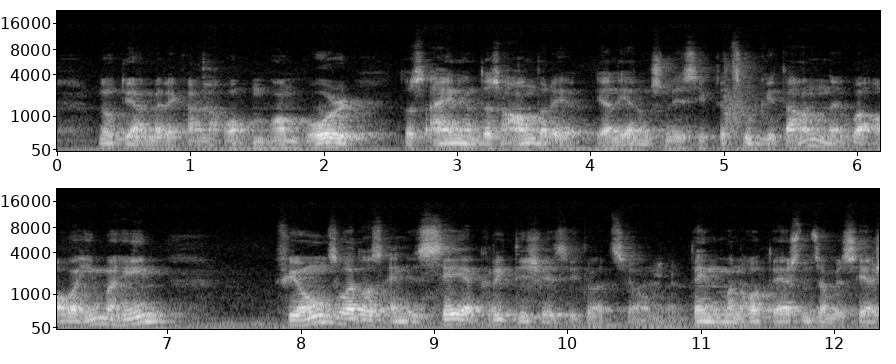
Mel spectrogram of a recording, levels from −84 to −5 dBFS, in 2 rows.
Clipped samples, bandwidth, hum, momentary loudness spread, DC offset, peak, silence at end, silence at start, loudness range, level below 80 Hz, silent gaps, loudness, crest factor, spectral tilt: under 0.1%; 15.5 kHz; none; 11 LU; under 0.1%; -4 dBFS; 0 s; 0 s; 2 LU; -42 dBFS; none; -23 LUFS; 18 dB; -5.5 dB/octave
